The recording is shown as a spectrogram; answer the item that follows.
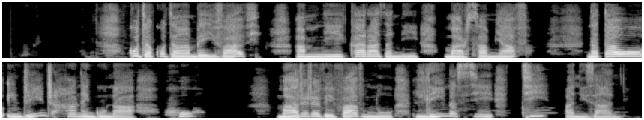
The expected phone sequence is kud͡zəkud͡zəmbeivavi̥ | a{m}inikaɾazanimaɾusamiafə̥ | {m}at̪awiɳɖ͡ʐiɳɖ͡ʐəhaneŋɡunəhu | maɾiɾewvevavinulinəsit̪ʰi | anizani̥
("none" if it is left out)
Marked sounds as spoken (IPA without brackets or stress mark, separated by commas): m, n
